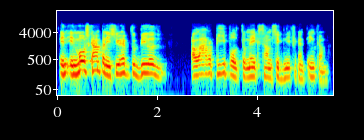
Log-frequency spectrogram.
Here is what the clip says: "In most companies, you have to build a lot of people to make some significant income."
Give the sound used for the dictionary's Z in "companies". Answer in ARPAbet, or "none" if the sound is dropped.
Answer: S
